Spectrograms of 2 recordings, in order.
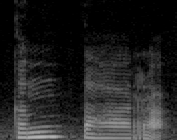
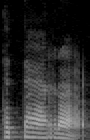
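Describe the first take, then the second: First: It is said with an n before the t. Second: It is said without an n before the t. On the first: This is the standard form. The speaker calls it right. "ternyata bahasa bakunya adalah kentara" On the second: This is the everyday form people use. The speaker calls it wrong. "biasanya orang-orang tuh menyebutnya dengan kata ketara"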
